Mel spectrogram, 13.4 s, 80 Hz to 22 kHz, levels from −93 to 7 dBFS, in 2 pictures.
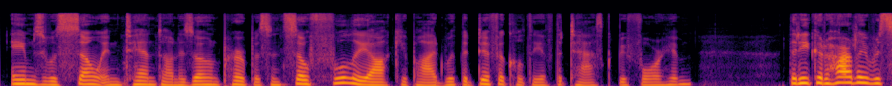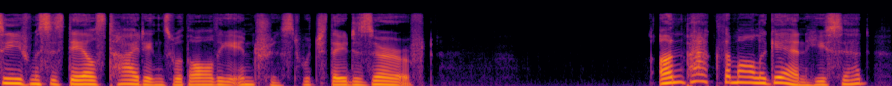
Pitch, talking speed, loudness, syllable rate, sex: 170 Hz, 185 wpm, -20 LUFS, 6.0 syllables/s, female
